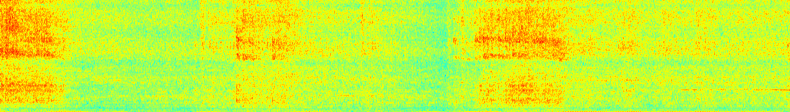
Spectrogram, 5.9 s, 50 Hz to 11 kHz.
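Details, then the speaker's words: DT360 diesel without glow plugs, first run on temporary fuel can and jumper cables, fuel system hard to prime; loud steady clatter with firm low throb and small speed swells, sounds healthy; unexplained oil issue remains. "as you can see she sounds healthy but I gotta find out what that oil is"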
